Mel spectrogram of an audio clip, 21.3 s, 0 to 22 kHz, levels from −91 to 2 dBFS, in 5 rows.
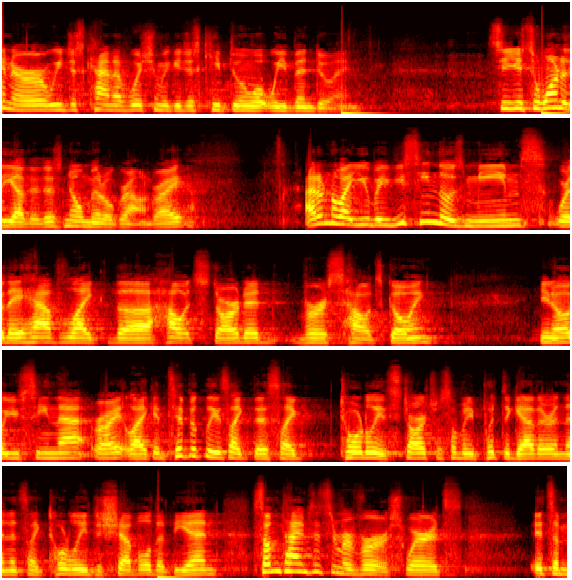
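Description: DC steps at 2.55, 4.05 and 18.21 s: the waveform's zero line jumps by about -20 dBFS, giving a low thump each time, then drains away through a 2 Hz high-pass.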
